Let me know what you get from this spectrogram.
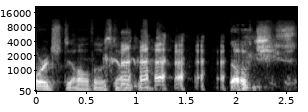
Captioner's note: laughing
